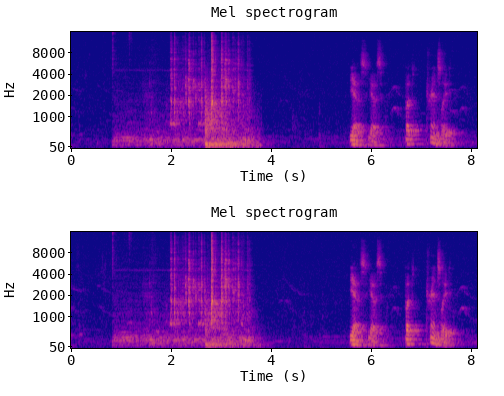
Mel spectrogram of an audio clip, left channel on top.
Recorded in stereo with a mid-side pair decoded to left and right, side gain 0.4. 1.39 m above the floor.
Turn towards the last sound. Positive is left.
turn(degrees=-20)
